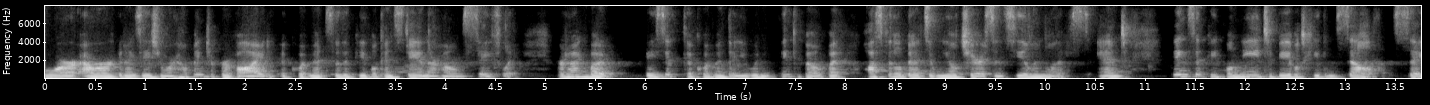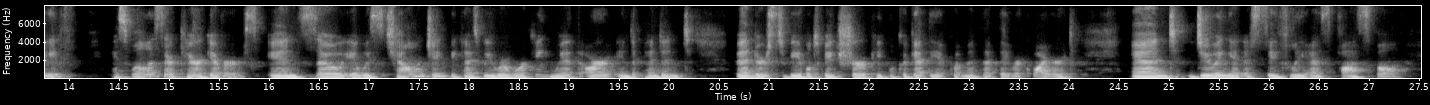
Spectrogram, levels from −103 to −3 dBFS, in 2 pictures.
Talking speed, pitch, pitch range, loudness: 185 wpm, 155 Hz, 145-170 Hz, -26 LUFS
